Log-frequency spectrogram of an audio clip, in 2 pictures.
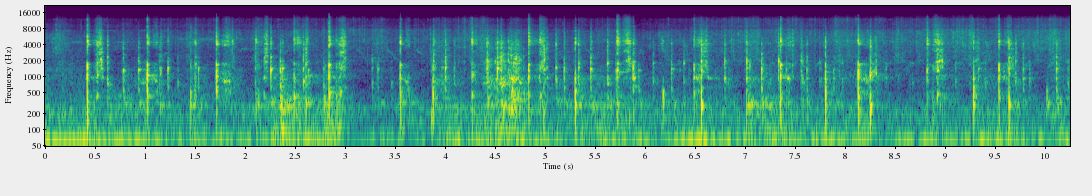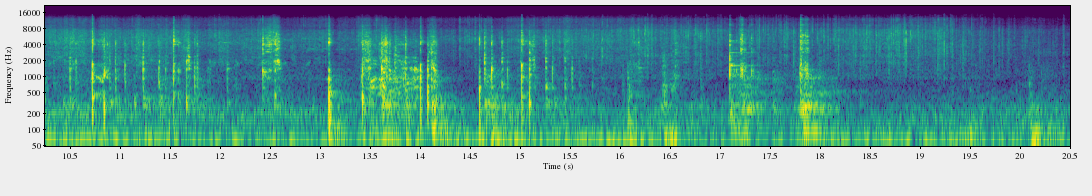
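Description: Fried rice being stirred and tossed in a hot wok: a spatula repeatedly scrapes the pan while the rice and oil sizzle.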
